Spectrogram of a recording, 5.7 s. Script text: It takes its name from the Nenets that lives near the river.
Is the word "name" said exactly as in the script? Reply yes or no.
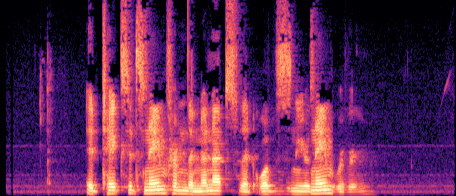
yes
